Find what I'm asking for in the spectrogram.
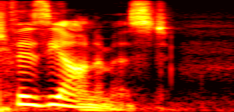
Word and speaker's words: physiognomist: Physiognomist.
